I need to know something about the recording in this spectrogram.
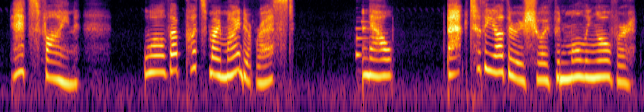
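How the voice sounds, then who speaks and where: A woman's voice: high-pitched, unhurried, pauses often, fairly bright tone, a little hiss or hum. A woman voicing a shy, earnest young female alchemist in a video game, hesitant and thinking aloud. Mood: musing. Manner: hesitant, musing, overthinking. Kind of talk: game voice acting.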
